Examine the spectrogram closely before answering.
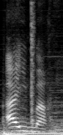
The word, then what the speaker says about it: Aymar: C'est Aymari, c'est ça, j'ai bien prononcé. Aymar. Aymar. D'accord, Aymar.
